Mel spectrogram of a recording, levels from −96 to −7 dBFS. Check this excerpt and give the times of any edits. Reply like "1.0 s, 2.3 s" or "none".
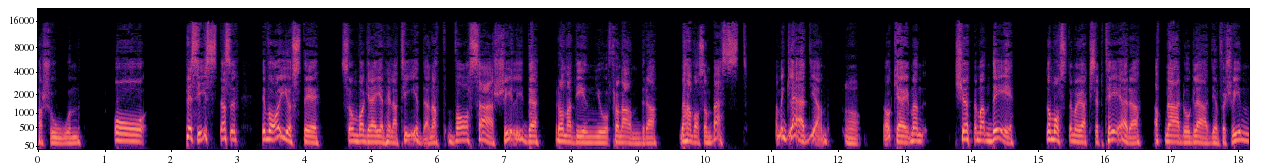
none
